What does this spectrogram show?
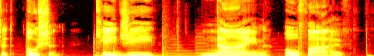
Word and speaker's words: Wouxun: wookson for those that don't know how to pronounce it ocean kg 905 5 watt handheld gmrs walkie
